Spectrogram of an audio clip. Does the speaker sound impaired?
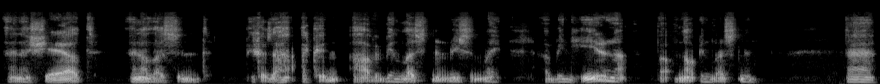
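Yes: throat cancer treatment effects, stage 4 throat cancer; voice changed by throat cancer and treatment, deep voice.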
